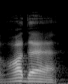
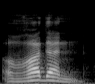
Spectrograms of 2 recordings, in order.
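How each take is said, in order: First: The word ends on a vowel, without n. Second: The word ends with an n sound.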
